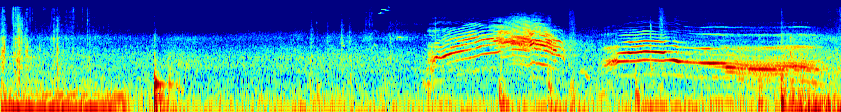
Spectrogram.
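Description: Cat meowing twice: a long meow that rises and falls about four seconds in, then a drawn-out meow that slowly falls near the end. A low hum sounds in the first second, with a single knock shortly after.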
